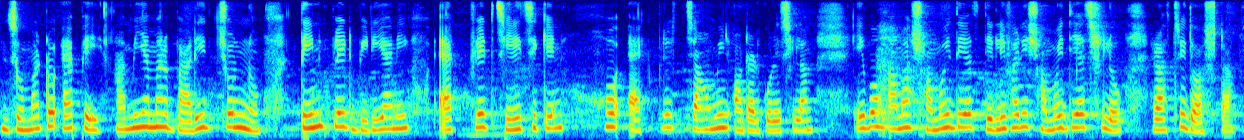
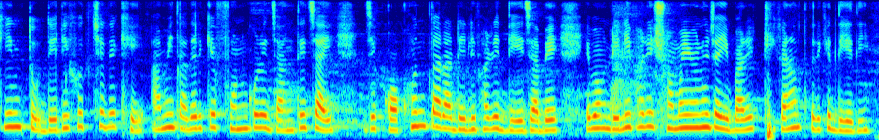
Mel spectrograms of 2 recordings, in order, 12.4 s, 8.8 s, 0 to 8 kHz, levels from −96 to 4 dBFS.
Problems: none marked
